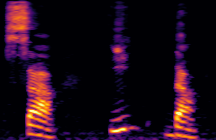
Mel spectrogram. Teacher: I tônico formando hiato com a vogal anterior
